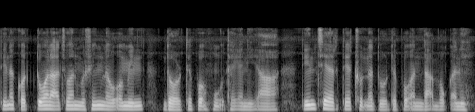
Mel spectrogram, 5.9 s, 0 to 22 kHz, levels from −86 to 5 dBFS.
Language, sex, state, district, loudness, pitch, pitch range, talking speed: Mizo, male, Mizoram, Aizawl, -19 LUFS, 115 Hz, 110-120 Hz, 280 wpm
